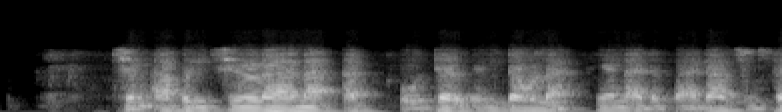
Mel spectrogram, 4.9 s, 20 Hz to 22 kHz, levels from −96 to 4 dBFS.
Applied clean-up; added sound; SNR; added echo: none; none; none; reverberation time 0.2 s.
